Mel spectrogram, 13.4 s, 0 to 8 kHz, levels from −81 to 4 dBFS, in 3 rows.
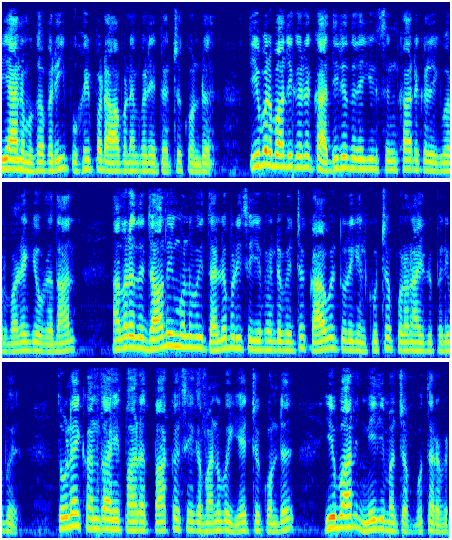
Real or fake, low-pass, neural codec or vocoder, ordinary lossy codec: fake; 7.2 kHz; codec, 24 kHz, 0.9 kbps, WavTokenizer, medium speech release version 1; none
